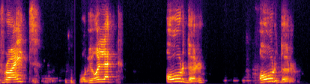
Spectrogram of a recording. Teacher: جماعة الأمريكان إنجلش قالوا، اللهجة الأمريكية قالوا إيه؟ إحنا هننطق الآر في كل الحالات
